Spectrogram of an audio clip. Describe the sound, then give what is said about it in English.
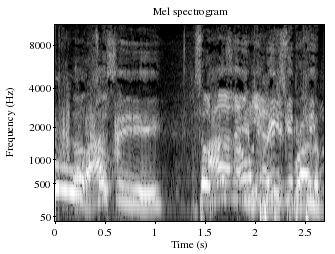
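A person imitates a wolf howl with drawn-out, wavering vocal tones, pauses briefly, then carries on with more strained, animated vocalizing, fairly loud. “I'm a wolf. Check this out.”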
